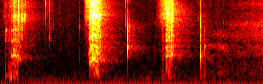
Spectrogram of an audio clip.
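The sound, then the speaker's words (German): A voice imitates people in rubber boots squelching through mud: a handful of wet, smacking mouth sounds in an uneven rhythm, loudest in the middle, with no talking. “Wir sind auch wach geworden von diesem Geräusch, dass Leute mit Gummistiefeln da durch den Schlamm neben unseren Köpfen quasi gewartet sind.”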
